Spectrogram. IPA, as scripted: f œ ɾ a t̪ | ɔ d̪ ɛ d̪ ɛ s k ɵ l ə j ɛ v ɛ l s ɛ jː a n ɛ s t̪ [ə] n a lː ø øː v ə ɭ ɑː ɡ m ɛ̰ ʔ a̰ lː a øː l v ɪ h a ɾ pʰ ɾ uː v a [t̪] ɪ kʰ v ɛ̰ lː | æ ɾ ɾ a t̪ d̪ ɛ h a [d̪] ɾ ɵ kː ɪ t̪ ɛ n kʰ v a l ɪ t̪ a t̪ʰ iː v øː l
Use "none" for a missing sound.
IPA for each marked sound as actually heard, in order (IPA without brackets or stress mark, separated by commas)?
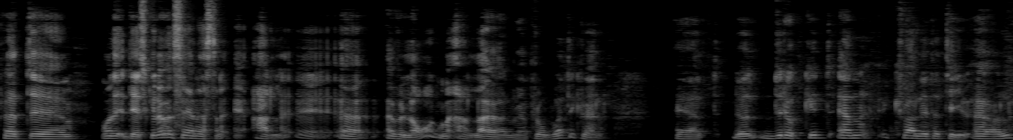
a, t̪, d̪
